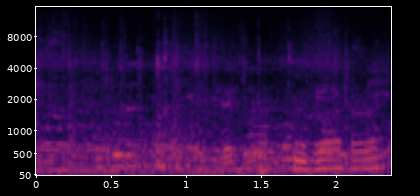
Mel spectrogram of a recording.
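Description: Indistinct voices of people talking in the background.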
